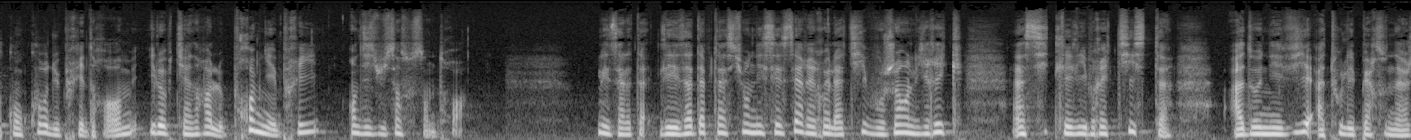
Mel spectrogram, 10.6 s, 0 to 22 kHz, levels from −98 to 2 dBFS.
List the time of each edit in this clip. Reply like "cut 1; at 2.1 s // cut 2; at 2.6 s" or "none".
cut 1; at 4.5 s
